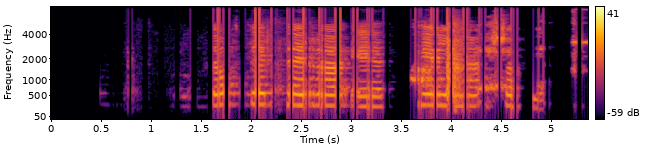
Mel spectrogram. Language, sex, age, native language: Icelandic, male, 7, Icelandic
